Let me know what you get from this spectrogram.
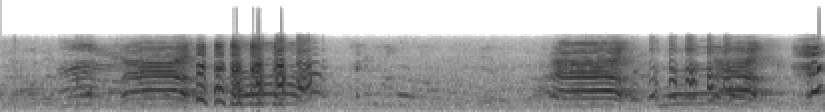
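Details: Goat penned alone at a county fair, thought to be missing its companions, giving two loud wavering bleats with a pulsing, shaky quality, while visitors chatter in the background.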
